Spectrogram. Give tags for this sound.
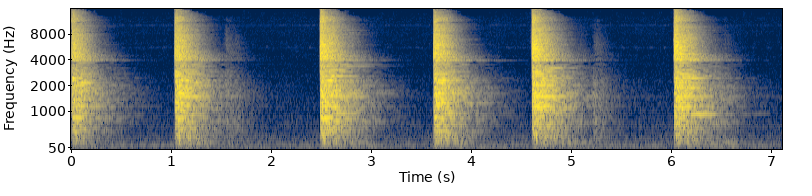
bang
pipe
medium

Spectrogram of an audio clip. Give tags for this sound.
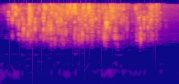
food
mash
mix
stir
slimy
squelch
slime

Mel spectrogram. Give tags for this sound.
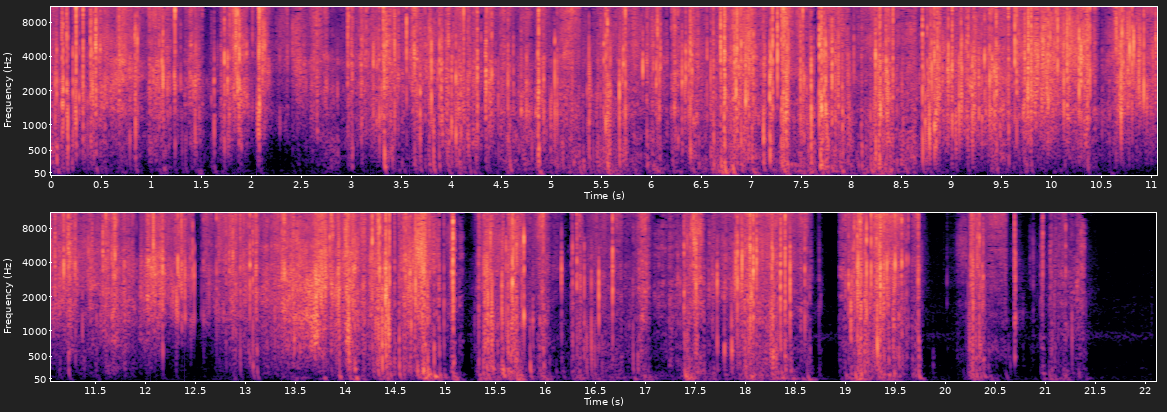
paper
kneading
noise

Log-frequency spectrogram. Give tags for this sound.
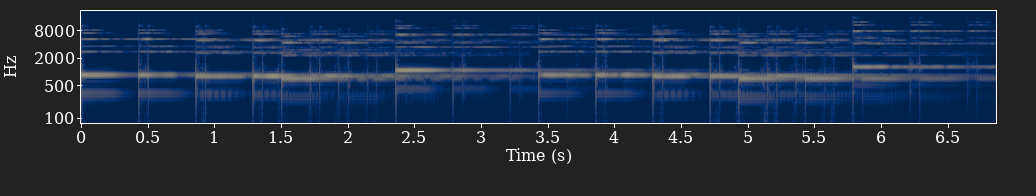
Wave
Trap
House
DnB
Ambient

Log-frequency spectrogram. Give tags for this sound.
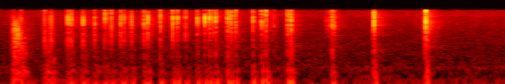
browsing
noise
slow

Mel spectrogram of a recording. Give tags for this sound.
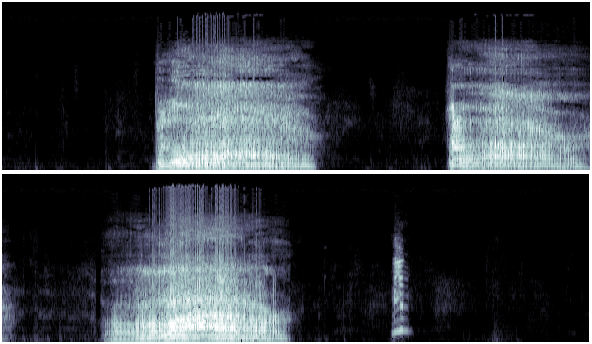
beast
growl
monster

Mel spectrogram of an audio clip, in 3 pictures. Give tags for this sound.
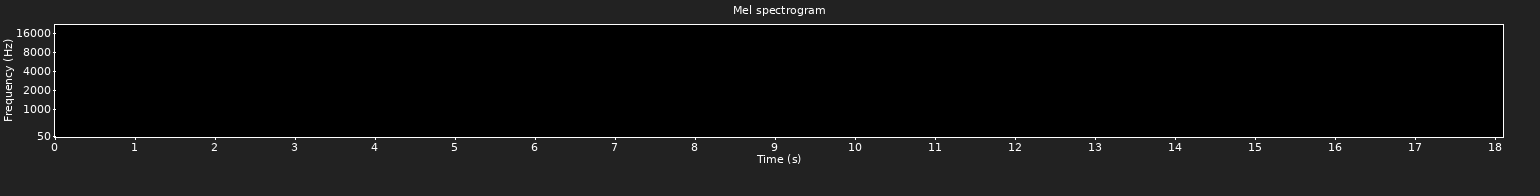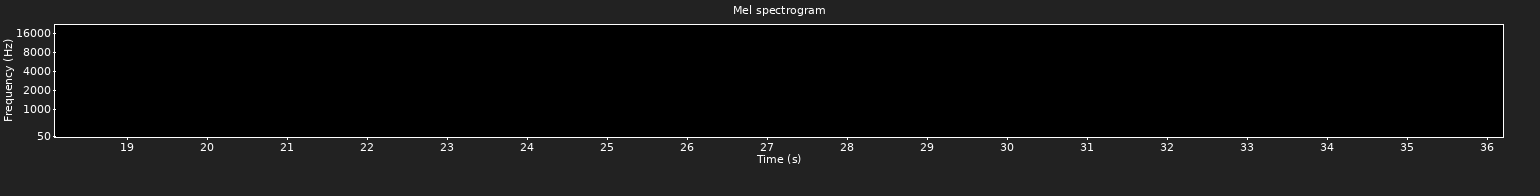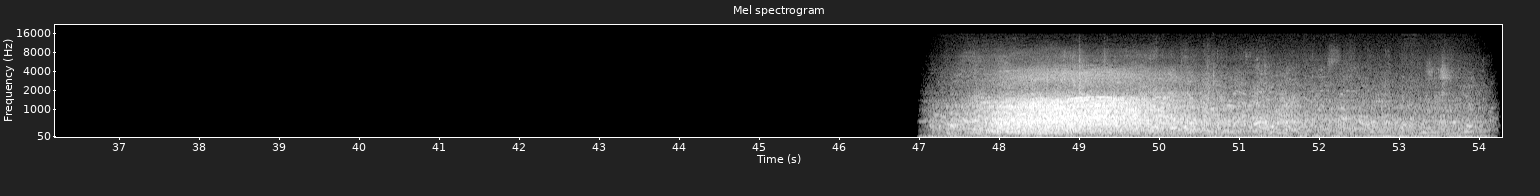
applause
crowd
human
indoor
theatre

